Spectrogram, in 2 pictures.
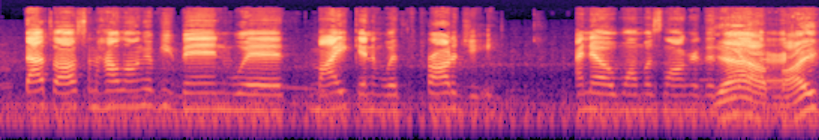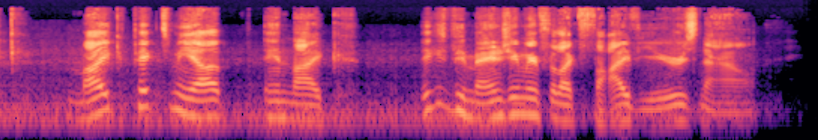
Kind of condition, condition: setting, busy venue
